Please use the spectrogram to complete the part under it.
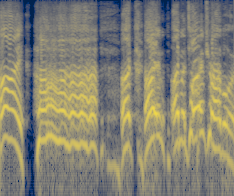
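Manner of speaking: very high, loud, stiff forced laugh, slow drawn-out ha's. Mocking an actor's wooden performance as Time Traveler Wesley: imitating Wesley's stiff fake laugh. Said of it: "He can't affect a laugh".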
